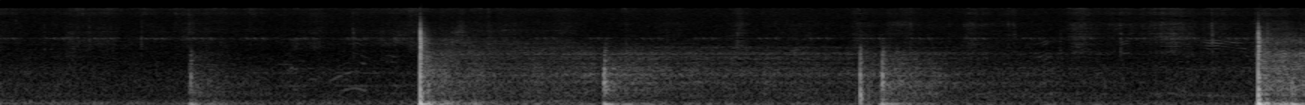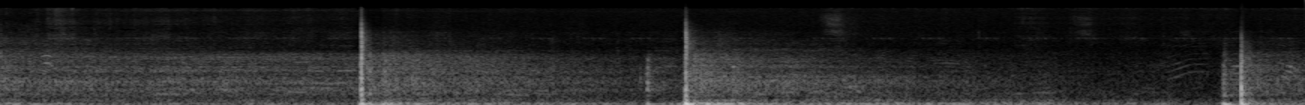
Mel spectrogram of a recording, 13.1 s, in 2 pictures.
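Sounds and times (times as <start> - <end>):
distant firework booms: 2.0 - 5.1, 6.2 - 13.0
firework crackle: 2.1 - 12.0.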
